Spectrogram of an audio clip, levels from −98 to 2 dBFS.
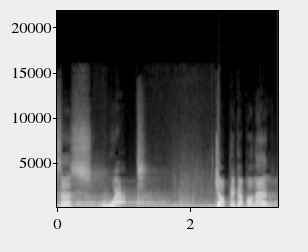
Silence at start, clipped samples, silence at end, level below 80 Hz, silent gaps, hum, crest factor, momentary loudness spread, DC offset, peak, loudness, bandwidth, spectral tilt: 0 s; under 0.1%; 0 s; -32 dBFS; none; none; 18 dB; 16 LU; under 0.1%; 0 dBFS; -17 LUFS; 10.5 kHz; -6.5 dB/octave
